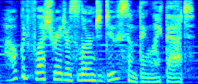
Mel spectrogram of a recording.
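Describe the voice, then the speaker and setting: A woman's voice: mid-range voice, animated, brisk, faint music behind, lightly acted. An actress playing an earnest, principled young woman knight in a video game, composed in manner.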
